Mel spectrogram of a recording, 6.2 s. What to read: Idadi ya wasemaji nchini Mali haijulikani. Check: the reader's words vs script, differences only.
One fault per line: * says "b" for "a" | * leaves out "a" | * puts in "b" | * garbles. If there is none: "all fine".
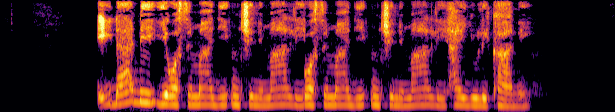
* puts in "wasemaji nchini Mali"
